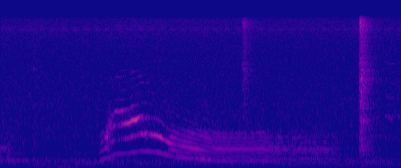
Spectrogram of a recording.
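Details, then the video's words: Fighting domestic cats: one long howl that rises, then slowly sinks and wavers for about three seconds, with a sharp click near the end over faint low background noise. "Two cats howling cats fighting sound"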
